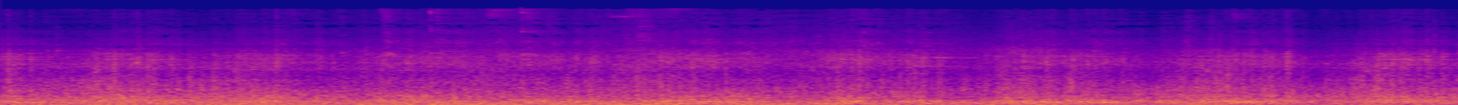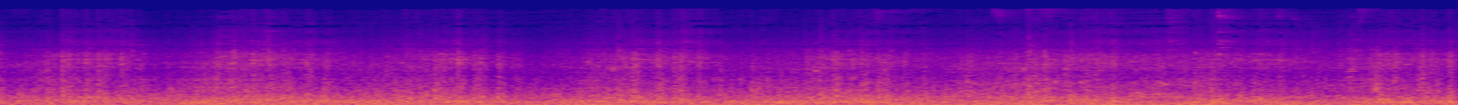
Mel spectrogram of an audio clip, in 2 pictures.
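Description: Freight cars of a CSX mixed freight train rolling past, a steady rumble with a rhythmic clickety-clack of steel wheels over the rails.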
